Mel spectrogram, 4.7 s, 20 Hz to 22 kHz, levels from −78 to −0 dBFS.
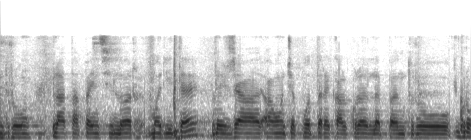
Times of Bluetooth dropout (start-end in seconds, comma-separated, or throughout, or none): none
